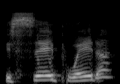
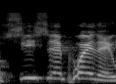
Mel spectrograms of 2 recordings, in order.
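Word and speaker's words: sí se puede: I'm not slaying the way that this is pronounced. Is se pueda? Oh, si se puede, which means yes, we can.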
